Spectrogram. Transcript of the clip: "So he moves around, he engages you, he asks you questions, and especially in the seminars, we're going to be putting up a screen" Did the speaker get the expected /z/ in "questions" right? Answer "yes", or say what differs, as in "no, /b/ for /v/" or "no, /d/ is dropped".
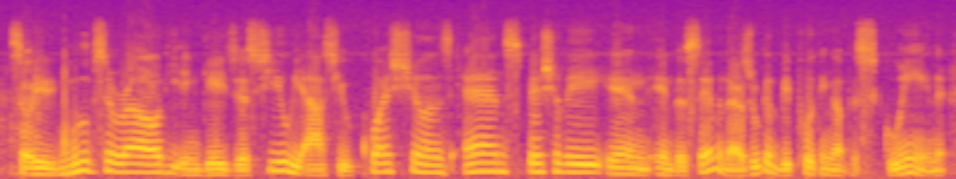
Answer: yes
